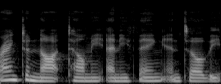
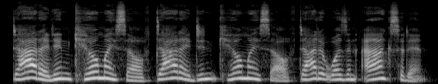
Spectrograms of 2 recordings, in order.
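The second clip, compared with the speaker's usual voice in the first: higher and louder pleading cry; retold yelling; 6 semitones higher, 5 dB louder than usual. The son insisting to his dad through her, yelling. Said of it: "He was yelling".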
